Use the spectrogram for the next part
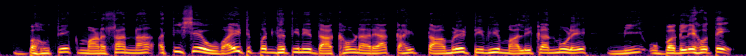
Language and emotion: Marathi, disgusted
